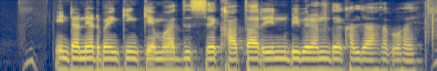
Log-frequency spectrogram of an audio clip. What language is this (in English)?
Magahi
